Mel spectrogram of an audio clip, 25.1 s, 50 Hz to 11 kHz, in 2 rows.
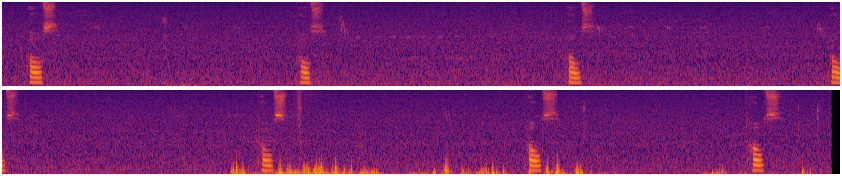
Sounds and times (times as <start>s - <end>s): Speech: 0.4s - 0.9s, 4.4s - 4.9s, 8.4s - 8.9s, 12.4s - 12.9s, 16.4s - 17.0s, 20.4s - 21.0s, 23.7s - 24.3s.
